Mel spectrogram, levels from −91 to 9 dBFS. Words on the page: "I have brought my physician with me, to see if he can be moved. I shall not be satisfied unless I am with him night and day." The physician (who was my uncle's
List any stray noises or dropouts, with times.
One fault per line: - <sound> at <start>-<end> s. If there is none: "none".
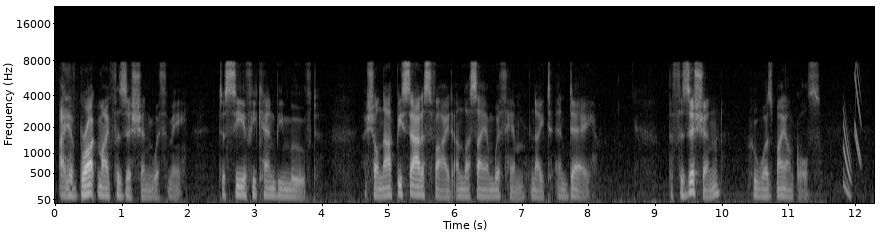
- chirp at 11.8-12.1 s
